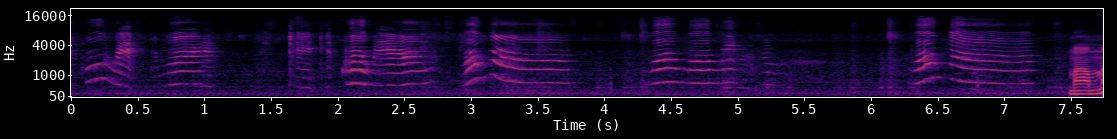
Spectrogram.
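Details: Green ringneck parakeet kept indoors as a pet, mimicking speech while quarrelling with a second bird; a series of voiced, drawn-out syllables with rising and falling tones, roughly six phrases over several seconds.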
